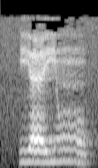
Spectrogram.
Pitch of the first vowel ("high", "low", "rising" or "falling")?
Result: high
